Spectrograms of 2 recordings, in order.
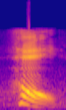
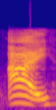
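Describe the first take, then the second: First: It starts with an audible h sound. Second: It starts with a vowel, no h sound. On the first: The speaker calls it wrong. "not hey" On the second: The speaker calls it right. "I would just say I"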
